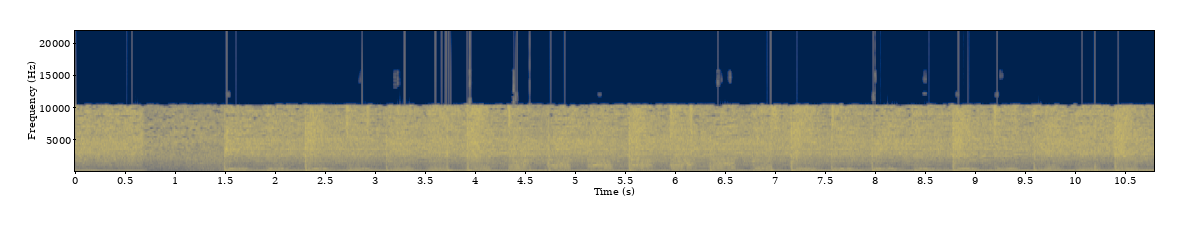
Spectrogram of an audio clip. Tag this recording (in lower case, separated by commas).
grunge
